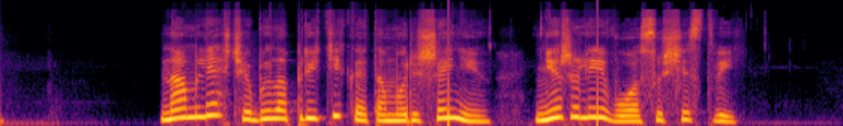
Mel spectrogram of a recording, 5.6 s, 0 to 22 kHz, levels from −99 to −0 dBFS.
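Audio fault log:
throughout: Opus voice compression. The speech is muffled, slightly hoarse and a little robotic, and the damage is plainly audible. That fits Opus in hybrid mode at a low rate, around 16 kbps. The linear-prediction layer carries the band below 8 kHz and codes the excitation coarsely, while a thin transform layer stretches the response to full band. Too few bits reach either layer to keep the texture of the voice.
1.00 to 4.98 s: periodic USB or driver dropouts. About five brief ticks occur, evenly spaced at roughly one-second intervals (0.998 s apart). Each time, a fraction of the audio, around 2 ms, goes missing. It is skipped, not filled with silence, so the waveform jumps straight from one point to a later one. That abrupt join is heard as a small click, and the strict regularity suggests a background task stalling the bus or driver on a fixed cycle.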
